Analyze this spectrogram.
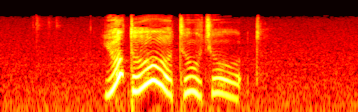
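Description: A short electronic jingle plays as a level is completed.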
